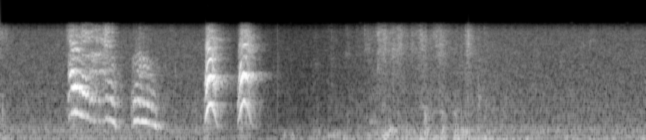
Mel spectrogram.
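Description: A dog whining twice, each call falling in pitch, then two short sharp yips about two seconds in.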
